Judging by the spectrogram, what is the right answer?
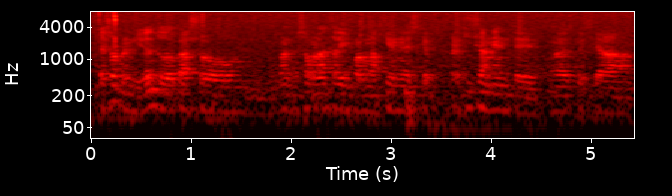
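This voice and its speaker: Male journalist off-mic, monotone and low, asking at length in a roomy, noisy hall. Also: quick pace. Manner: long, winding question with fillers. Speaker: reporter. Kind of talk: press conference question. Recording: distant, echoey, noisy press room.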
